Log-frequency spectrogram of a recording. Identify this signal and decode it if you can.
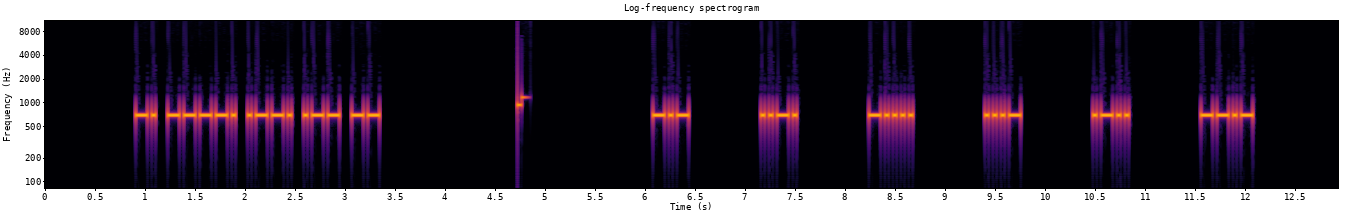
Morse code, heard as a keyed tone, about 29 wpm, spaced as for 15 wpm, 700 Hz. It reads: N9PWM KF6VLQ
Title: USA Call Signs - 6x Character Spacing - 30wpm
